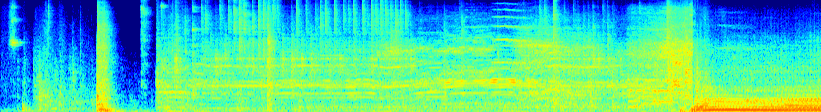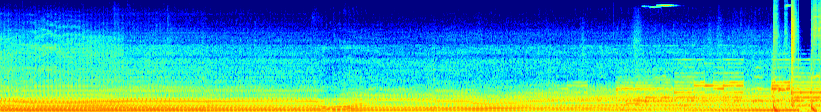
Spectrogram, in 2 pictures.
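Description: A car door shuts, and about a second later the Acura Vigor's five-cylinder engine starts and runs steadily. About fourteen seconds in, much louder music with a steady bass comes in over it.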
